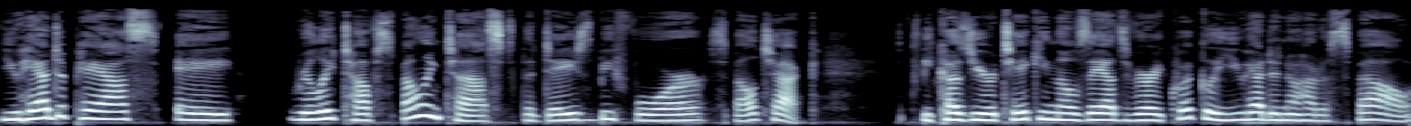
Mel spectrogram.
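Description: A woman with an American accent in an ordinary speaking voice, medium pitch, ordinary pitch variation and a fairly slow pace, in a very clean recording with a silent background and a dry, close sound with no echo. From Metro Detroit, Michigan. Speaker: newspaper reporter and author. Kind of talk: casual interview.

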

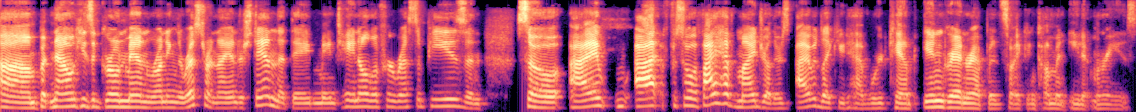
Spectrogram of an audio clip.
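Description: A woman with a plain, everyday voice and an American accent speaks at a fairly quick pace, her fairly low pitch showing ordinary variation against a quiet background. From Michigan, Upper Peninsula. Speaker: agency CEO and author. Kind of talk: casual interview chat.

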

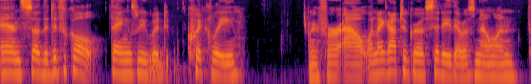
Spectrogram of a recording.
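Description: Spoken in a normal speaking voice, the delivery has fairly even intonation and very even loudness. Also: woman, fairly low pitch for a woman, fairly quick pace. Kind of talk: interview. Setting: live on-site at a conference.

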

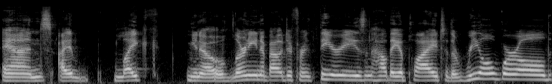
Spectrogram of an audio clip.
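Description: With an American accent, a woman talks at a moderate pace and a medium pitch in an unremarkable speaking voice. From Michigan. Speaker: psychology professor. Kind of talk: interview.

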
